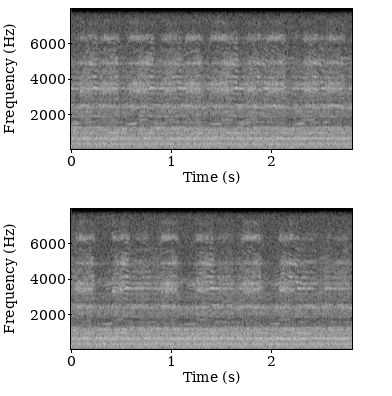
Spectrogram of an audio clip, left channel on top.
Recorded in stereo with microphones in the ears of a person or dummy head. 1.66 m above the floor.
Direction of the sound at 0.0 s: 5° right (ahead or behind).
